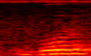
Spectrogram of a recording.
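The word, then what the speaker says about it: goading: Next लिखिए, nobody is गोडिंग। इसको pronunciation याद रखना, इसका मतलब है गोड। गोड पढ़ते इसको, गोड, गोड पढ़ते इसको।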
